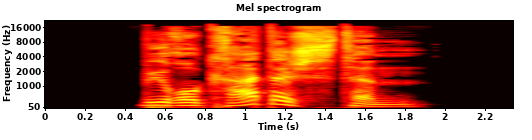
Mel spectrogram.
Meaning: strong dative masculine/neuter singular superlative degree of bürokratisch
- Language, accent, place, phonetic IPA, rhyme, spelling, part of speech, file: German, Germany, Berlin, [byʁoˈkʁaːtɪʃstəm], -aːtɪʃstəm, bürokratischstem, adjective, De-bürokratischstem.ogg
